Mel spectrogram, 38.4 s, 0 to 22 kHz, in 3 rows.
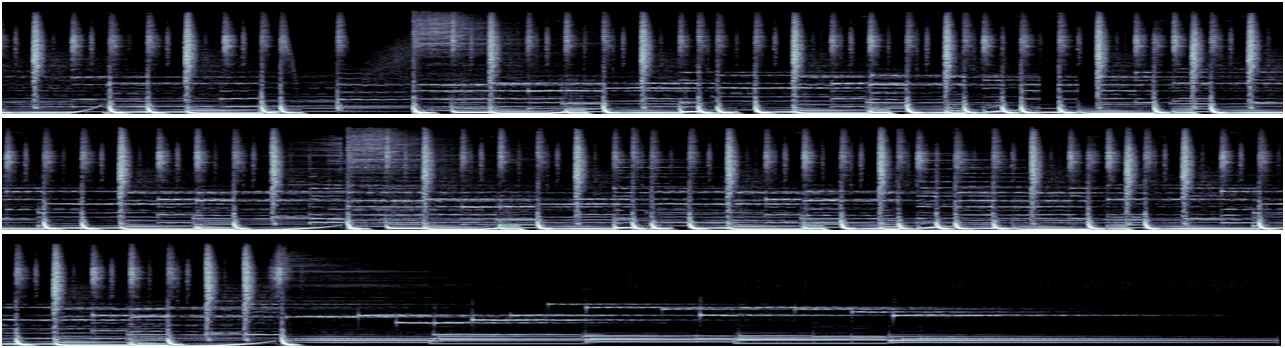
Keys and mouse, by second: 1.8 double click, 11.4 double click, 23.9 alt+click, 25.2 alt+click.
